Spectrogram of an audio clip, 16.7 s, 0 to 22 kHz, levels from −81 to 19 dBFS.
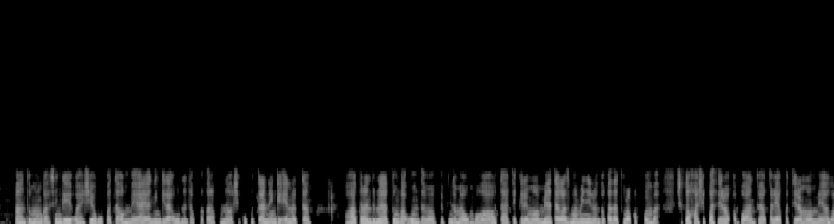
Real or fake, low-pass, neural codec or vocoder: fake; 5.4 kHz; autoencoder, 48 kHz, 128 numbers a frame, DAC-VAE, trained on Japanese speech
